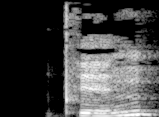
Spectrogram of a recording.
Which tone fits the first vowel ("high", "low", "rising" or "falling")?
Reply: rising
